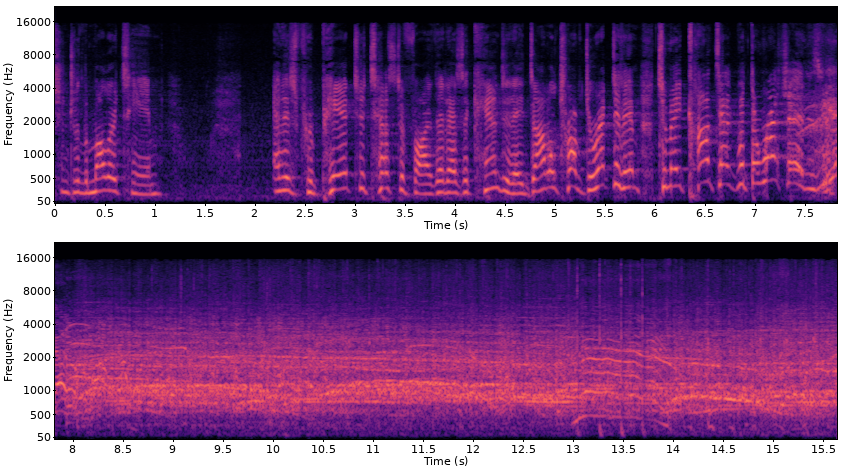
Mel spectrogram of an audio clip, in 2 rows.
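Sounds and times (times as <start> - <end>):
speech: 0.0 - 1.2, 2.2 - 8.7
people shouting: 7.6 - 15.6
crowd cheering and applauding: 7.8 - 15.6.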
